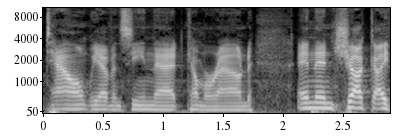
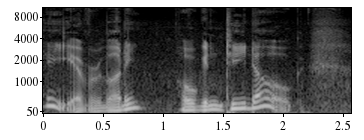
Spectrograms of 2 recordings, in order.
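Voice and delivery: animated, swooping talking-dog character voice; 8 dB quieter than usual. Asked to do the old voice for Hogan T Dog: Hogan T Dog voice. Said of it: "you used to do the voice for Hogan T Dog".

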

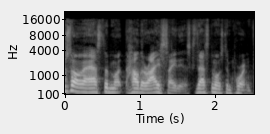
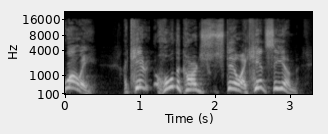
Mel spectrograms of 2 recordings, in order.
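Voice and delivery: put-on very high, slow, drawn-out shouting; 10 semitones higher than usual. Retelling a sketch where a castmate broke character: imitating someone yelling. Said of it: "he starts yelling at me".

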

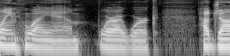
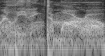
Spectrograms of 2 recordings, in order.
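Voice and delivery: close, hushed whisper under the breath. Retelling small talk while waiting for the judge, as a woman leans in; retelling a whisper. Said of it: "leans in very close to me and whispers".

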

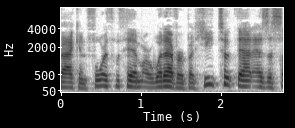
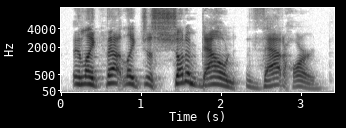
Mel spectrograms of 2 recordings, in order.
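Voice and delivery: plain

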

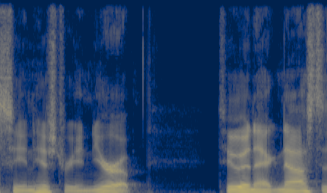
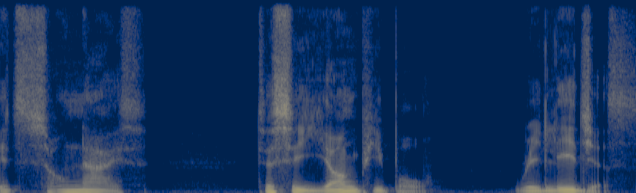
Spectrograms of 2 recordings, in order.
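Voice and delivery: very slow, soft, halting broken English; 7 dB quieter than usual. Retelling what a woman who approached them said, imitating broken english. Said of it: "That's the way she said it".

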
